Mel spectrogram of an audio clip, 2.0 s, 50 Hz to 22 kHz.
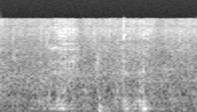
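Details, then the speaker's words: Ford Ranger MK2 broken front differential, bearing spun slowly by hand on workbench during teardown: uneven gritty rumble with dry rasps instead of smooth roll; worn rough bearing. "comes across to your little extension which will grab out the diff in a minute but it just you can [ __ ] hear it and feel it it's not happy"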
